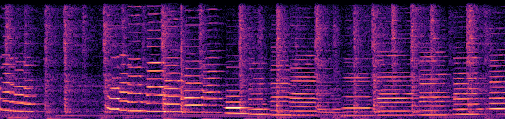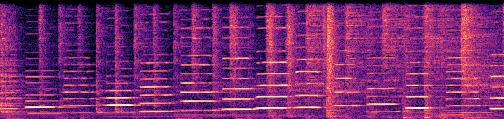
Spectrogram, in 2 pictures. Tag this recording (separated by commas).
playing clarinet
